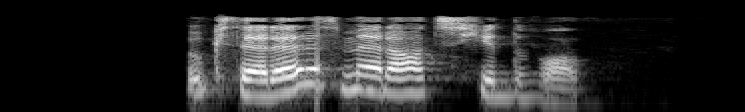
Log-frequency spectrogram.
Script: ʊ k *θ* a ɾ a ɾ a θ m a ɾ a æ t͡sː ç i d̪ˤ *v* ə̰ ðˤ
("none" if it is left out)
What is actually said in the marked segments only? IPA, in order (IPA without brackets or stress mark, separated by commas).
θ, v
